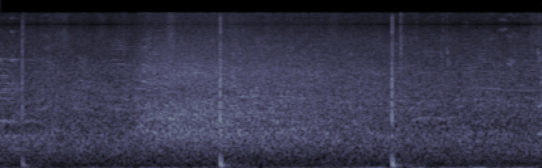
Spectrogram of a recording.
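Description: A crowd in a large arena cheers loudly.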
